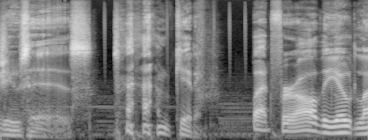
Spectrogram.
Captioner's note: chuckles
